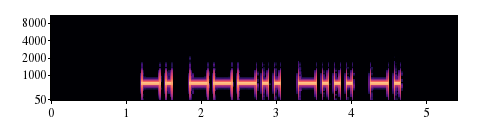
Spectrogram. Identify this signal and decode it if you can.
Morse code, heard as a keyed tone, about 18 wpm, 700 Hz. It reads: N8BN
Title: Speed Racing - USA Call Signs 15wpm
